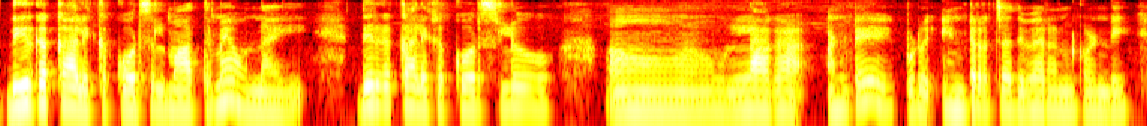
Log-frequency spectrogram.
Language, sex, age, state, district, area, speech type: Telugu, female, 60+, Telangana, Ranga Reddy, rural, spontaneous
